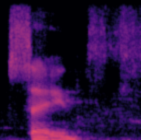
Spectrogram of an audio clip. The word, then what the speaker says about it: seine: Seine. S-E-I-N-E.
